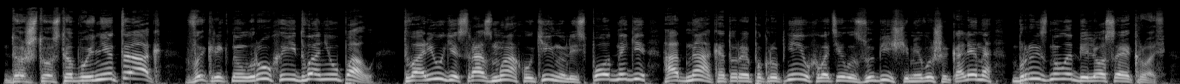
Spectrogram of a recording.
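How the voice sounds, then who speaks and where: A man reading scripted narration for an audiobook in a lively, expressive way. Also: a little high, dry recording, studio quality.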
